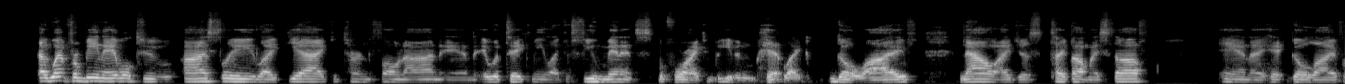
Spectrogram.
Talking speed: 195 wpm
